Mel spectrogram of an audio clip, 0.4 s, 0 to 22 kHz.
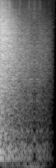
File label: SD, snare, 70 s Breakbeats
